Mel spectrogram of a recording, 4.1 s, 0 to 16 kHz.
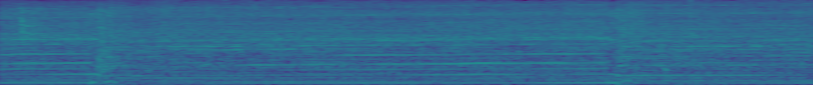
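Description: A V8 Supercar engine in the iRacing sim at Belle Isle revs hard on throttle, a loud, sustained buzzing drone with two quick dips where the revs drop and climb again, and no talk over it.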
